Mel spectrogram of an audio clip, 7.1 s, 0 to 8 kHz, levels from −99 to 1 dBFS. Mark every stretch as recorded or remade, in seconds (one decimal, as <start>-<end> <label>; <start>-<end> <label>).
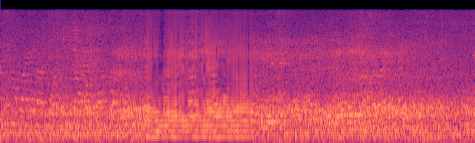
0.0-2.2 recorded; 2.2-3.8 remade; 3.8-7.1 recorded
